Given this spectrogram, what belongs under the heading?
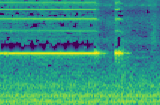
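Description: A steady high electronic beep from an oven timer sounds continuously, then cuts off and gives one short final chirp, close and moderately loud.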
